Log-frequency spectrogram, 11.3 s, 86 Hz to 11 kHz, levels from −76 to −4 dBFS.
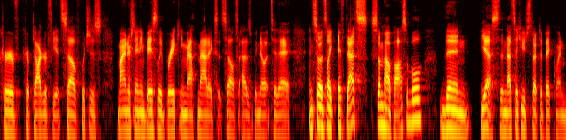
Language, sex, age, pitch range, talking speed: English, male, 20-39, 110-125 Hz, 175 wpm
